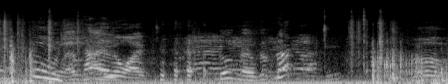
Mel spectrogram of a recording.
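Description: People's voices talking over a steady low hum, with a few sharp knocks, most of them near the end.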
